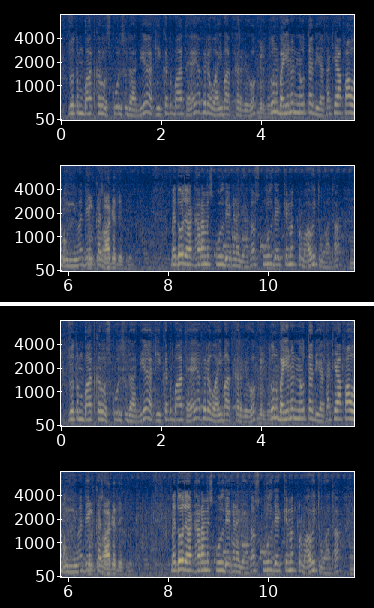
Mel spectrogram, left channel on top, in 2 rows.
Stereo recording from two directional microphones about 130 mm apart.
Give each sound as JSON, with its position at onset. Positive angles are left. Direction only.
{"t": 0.2, "sound": "a man's voice", "side_deg": -5}
{"t": 8.1, "sound": "a man's voice", "side_deg": -5}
